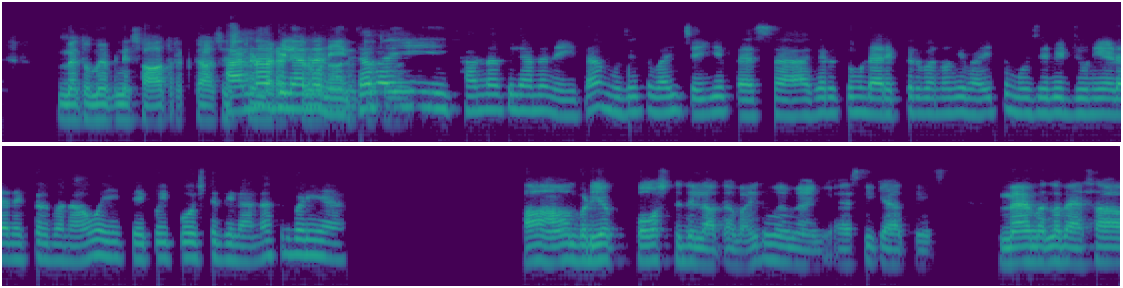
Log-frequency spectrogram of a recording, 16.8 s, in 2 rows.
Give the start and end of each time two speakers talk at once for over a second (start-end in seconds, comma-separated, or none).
1.7-3.1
